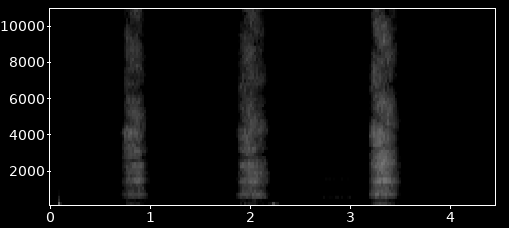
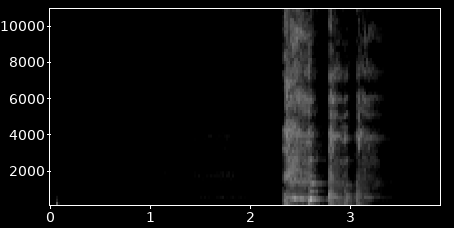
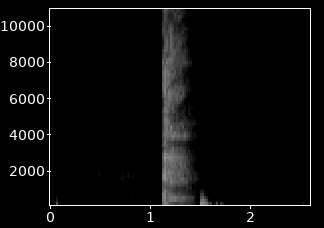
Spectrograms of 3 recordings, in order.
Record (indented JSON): {
  "exhalation_length": "4.5 s",
  "exhalation_amplitude": 1606,
  "exhalation_signal_mean_std_ratio": 0.34,
  "three_cough_length": "3.9 s",
  "three_cough_amplitude": 3736,
  "three_cough_signal_mean_std_ratio": 0.31,
  "cough_length": "2.6 s",
  "cough_amplitude": 6631,
  "cough_signal_mean_std_ratio": 0.27,
  "survey_phase": "beta (2021-08-13 to 2022-03-07)",
  "age": "18-44",
  "gender": "Female",
  "wearing_mask": "No",
  "symptom_cough_any": true,
  "symptom_runny_or_blocked_nose": true,
  "symptom_sore_throat": true,
  "symptom_fatigue": true,
  "symptom_onset": "2 days",
  "smoker_status": "Never smoked",
  "respiratory_condition_asthma": false,
  "respiratory_condition_other": false,
  "recruitment_source": "Test and Trace",
  "submission_delay": "2 days",
  "covid_test_result": "Positive",
  "covid_test_method": "RT-qPCR",
  "covid_ct_value": 27.7,
  "covid_ct_gene": "ORF1ab gene"
}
